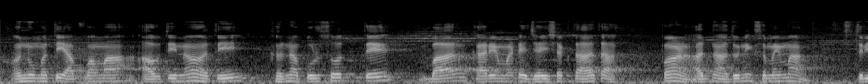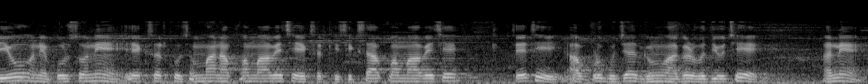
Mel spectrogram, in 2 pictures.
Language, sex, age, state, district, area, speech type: Gujarati, male, 18-30, Gujarat, Ahmedabad, urban, spontaneous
